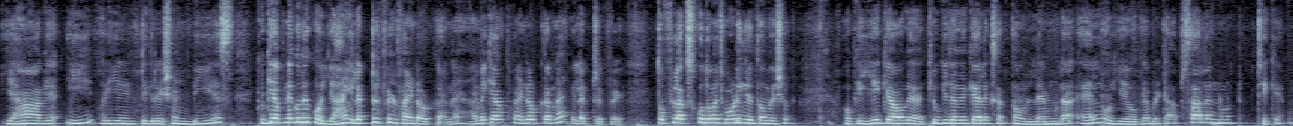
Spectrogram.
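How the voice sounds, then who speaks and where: A man's voice: sits high, a little mellow, slightly rough. A man teaching a physics class, asking his students questions and then answering them himself. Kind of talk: classroom lecture.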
